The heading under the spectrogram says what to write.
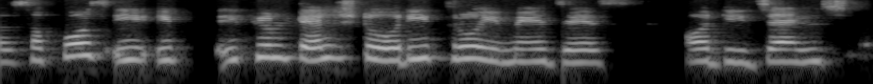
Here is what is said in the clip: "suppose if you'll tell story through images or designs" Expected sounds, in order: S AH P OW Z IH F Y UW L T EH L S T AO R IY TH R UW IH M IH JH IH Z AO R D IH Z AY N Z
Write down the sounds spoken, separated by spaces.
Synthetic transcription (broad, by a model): S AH P OW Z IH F Y UW L T EH L S T AO R IY T R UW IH M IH JH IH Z AO R D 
